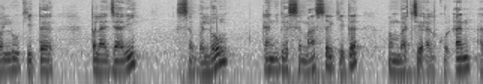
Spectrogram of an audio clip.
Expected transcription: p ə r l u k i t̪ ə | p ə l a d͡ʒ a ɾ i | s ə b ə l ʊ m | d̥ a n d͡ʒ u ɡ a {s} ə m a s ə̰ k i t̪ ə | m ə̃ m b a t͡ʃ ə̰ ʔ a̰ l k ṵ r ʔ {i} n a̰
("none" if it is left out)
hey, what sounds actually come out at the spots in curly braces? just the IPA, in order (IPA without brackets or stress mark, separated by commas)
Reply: s, a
